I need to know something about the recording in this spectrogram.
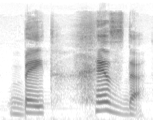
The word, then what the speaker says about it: Beit Hesda: Aqui, a poucos metros do Portão dos Leões, a gente já encontra a entrada de Betesda, ou como se pronuncia em aramaico, Beit Hesda, que quer dizer a Casa da Misericórdia.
